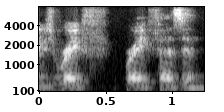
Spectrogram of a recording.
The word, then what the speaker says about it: Ralph: fines F fines yeah yeah his name is Rafe Rafe as in like pronounced weird yeah yeah finds he looks like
